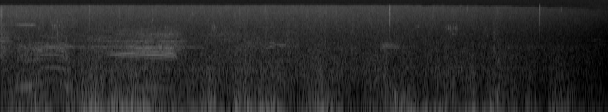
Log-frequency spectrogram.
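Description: A cow mooing once, faintly, about a second in, over a low rumble of wind on the microphone.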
